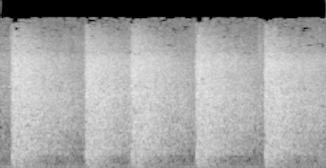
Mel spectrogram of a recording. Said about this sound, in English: The Lone Ranger's plan had created an effective diversion. The outlaw Indians halted and returned the gunfire that came from the little house at the edge of the Pawnee Reservation.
